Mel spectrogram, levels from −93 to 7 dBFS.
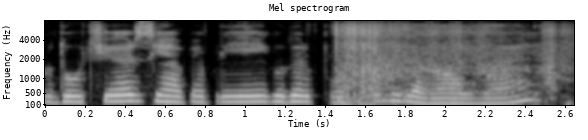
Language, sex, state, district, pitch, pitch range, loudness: Marwari, female, Rajasthan, Nagaur, 200 Hz, 190-215 Hz, -20 LUFS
